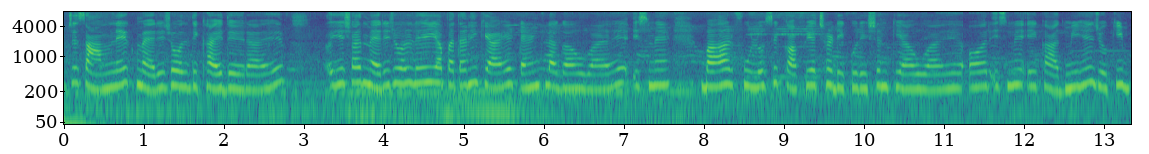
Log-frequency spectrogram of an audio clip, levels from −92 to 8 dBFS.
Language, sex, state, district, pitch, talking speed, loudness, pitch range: Hindi, female, Haryana, Jhajjar, 255 Hz, 175 wpm, -17 LUFS, 235-275 Hz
